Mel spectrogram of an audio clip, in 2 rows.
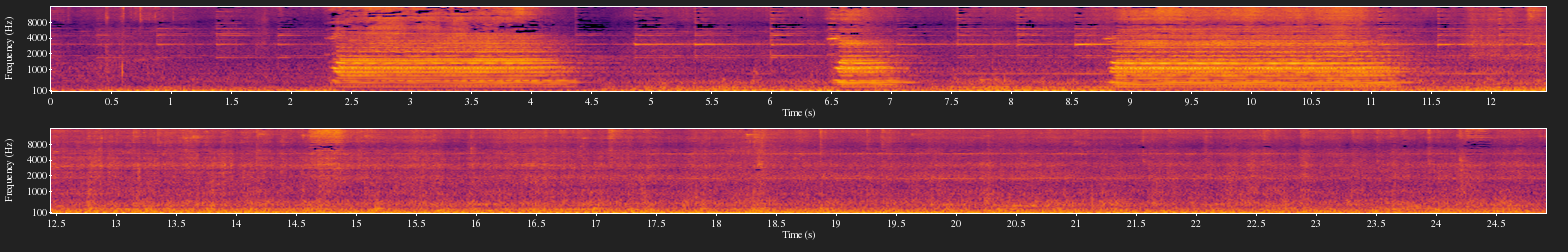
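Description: Escanaba & Lake Superior diesel locomotive 501 blowing its air horn for a grade crossing in the standard long, long, short, long pattern: a blast ends just at the start, a long one follows about two seconds in, a short one at about seven seconds, and a long one at about nine seconds. After that the locomotive's diesel engine runs on with a steady low rumble as the log-loaded freight cars roll past over the rails.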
